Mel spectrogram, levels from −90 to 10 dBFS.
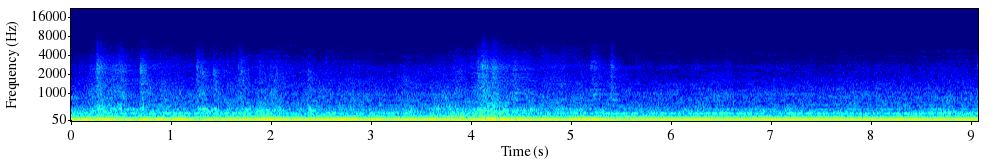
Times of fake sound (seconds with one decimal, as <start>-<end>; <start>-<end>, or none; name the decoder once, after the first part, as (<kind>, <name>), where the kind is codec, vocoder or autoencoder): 0.0-1.0 (codec, SNAC); 2.7-7.7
